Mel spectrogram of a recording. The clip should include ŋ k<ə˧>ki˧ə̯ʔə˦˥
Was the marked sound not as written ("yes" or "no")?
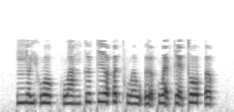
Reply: yes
